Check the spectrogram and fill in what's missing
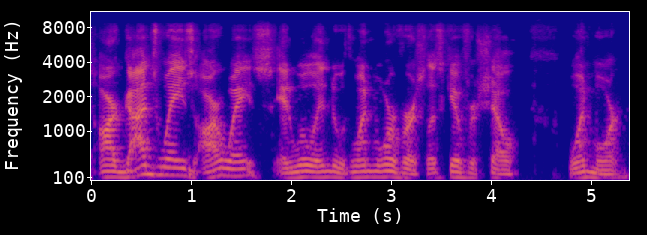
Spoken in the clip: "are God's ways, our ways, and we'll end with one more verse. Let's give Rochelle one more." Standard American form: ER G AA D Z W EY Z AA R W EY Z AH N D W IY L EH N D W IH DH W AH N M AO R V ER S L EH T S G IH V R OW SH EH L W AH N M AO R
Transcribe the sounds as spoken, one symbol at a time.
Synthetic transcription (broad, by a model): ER G AA D Z W EY Z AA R W EY Z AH N W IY L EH N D W IH DH W AH N M AO R V ER S L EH T S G IH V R SH EH L W AH N M AO R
